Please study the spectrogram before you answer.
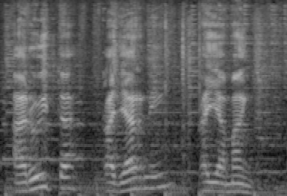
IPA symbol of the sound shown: ʎ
